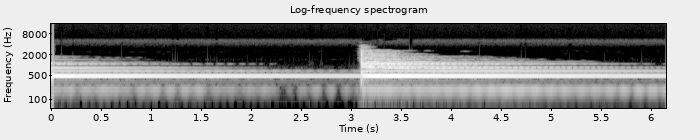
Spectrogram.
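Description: A bowl bell rings: the last strike is still fading, then it is struck again about three seconds in and rings out with a clear, steady tone over a low, pulsing hum, slowly dying away.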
